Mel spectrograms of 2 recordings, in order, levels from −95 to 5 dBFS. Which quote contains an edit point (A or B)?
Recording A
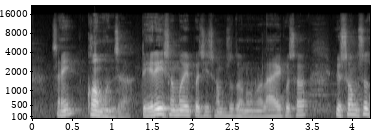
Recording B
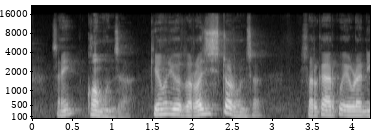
A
